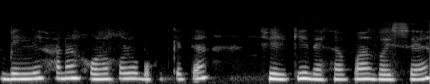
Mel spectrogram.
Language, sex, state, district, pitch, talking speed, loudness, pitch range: Assamese, female, Assam, Sonitpur, 245 Hz, 125 wpm, -14 LUFS, 240-270 Hz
